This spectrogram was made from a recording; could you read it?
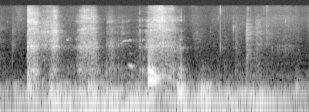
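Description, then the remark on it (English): A dog named Lucky barks a few times in short, sharp bursts, fairly faint, over a low steady background rumble. “I'm going to put your fucking dog down if this doesn't stop right now.”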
